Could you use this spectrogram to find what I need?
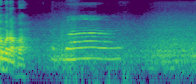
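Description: A small boy speaks briefly in a high voice.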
